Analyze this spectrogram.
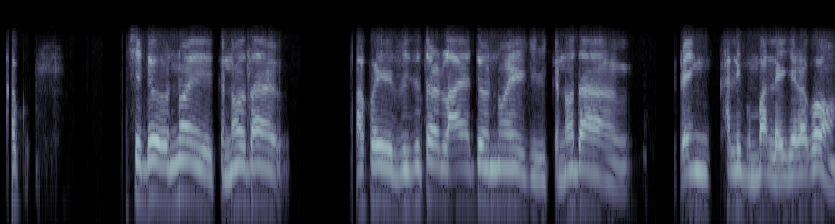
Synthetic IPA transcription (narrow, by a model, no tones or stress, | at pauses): ak | asʰidunojkənɔda | akʰojbizitaɾlajadunojɡikənɔda | ɾeŋkʰaliɡumbaləjɡeɾaɡɔ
